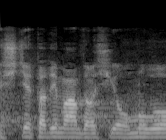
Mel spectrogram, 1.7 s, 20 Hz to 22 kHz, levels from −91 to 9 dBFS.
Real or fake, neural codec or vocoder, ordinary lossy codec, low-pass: fake; vocoder, 48 kHz, 128 mel bands, Vocos; AAC, 32 kbps; 9.9 kHz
